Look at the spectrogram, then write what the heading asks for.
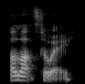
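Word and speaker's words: Elatsoe: I discovered I've been saying it wrong, thanks to the audiobook, A Lot Sway.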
